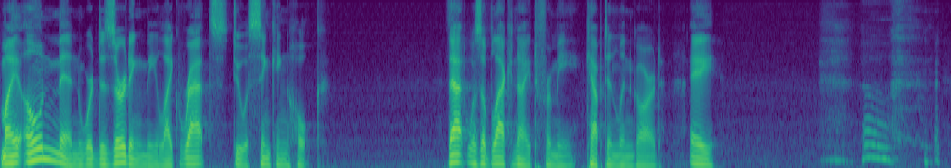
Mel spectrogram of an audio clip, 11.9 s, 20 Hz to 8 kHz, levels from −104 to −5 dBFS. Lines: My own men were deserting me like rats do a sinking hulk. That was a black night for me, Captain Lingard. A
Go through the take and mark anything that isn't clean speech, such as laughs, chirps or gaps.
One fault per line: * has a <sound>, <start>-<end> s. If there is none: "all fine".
* has a laugh, 10.2-11.8 s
